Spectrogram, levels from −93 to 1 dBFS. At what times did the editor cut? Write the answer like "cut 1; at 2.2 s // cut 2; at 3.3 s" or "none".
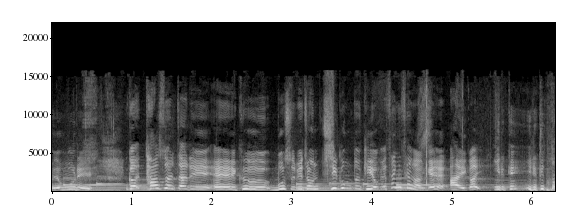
none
